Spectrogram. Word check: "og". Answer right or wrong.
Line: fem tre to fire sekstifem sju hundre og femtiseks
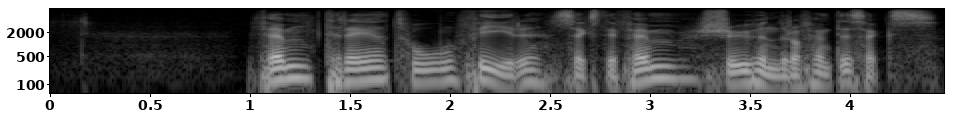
right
